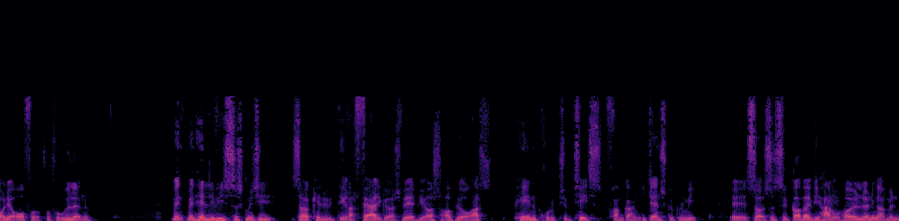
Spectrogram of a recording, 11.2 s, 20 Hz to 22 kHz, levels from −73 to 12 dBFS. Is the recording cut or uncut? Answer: uncut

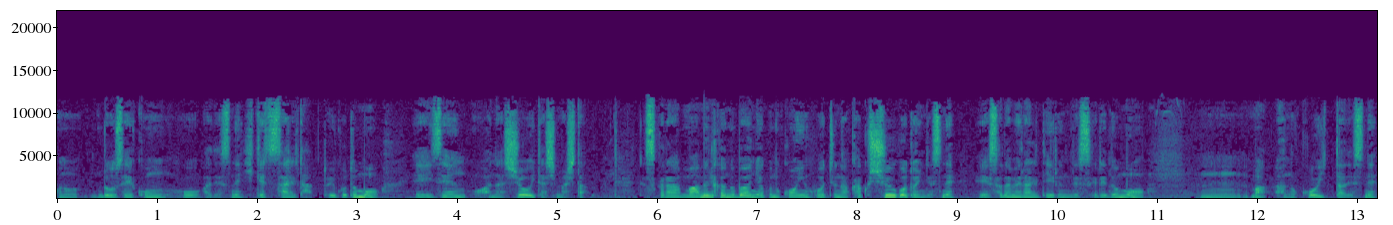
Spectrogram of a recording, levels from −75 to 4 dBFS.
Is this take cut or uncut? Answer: uncut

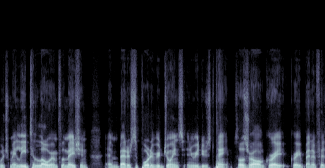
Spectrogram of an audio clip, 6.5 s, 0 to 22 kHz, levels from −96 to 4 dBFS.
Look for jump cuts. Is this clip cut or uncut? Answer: cut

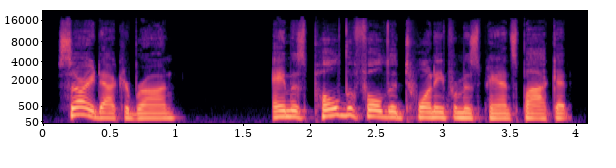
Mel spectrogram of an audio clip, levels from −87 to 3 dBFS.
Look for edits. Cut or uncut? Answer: cut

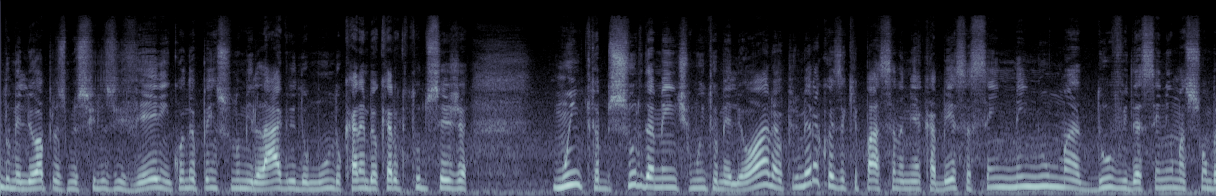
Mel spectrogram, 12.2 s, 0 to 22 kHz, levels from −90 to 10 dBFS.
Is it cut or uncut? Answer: cut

